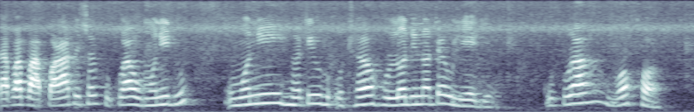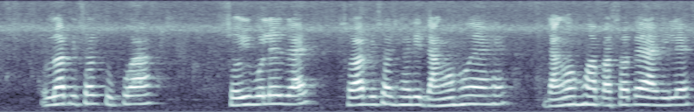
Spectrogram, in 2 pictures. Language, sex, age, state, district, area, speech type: Assamese, female, 45-60, Assam, Sivasagar, rural, spontaneous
